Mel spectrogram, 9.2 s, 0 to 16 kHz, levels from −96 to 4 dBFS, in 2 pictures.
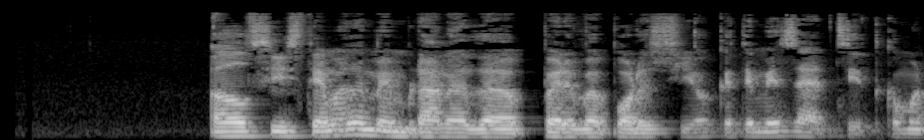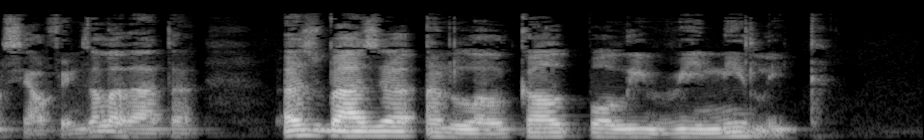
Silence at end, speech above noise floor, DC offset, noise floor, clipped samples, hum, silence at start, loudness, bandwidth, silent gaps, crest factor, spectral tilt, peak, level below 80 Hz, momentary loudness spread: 0.55 s; 53 dB; under 0.1%; -74 dBFS; under 0.1%; none; 1.05 s; -22 LUFS; 11.5 kHz; none; 22 dB; -5 dB/octave; 0 dBFS; -62 dBFS; 12 LU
